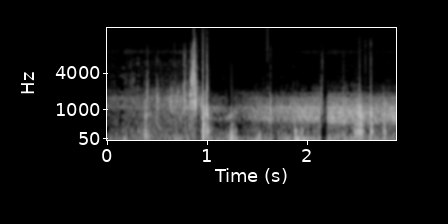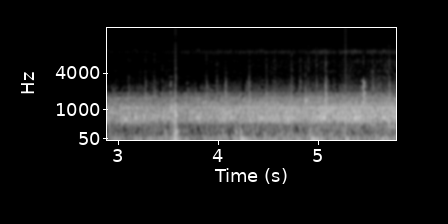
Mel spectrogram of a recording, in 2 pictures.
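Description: A camera plunging into lake water with a short splash about a second in, then the muffled rushing sound of the water heard through the submerged camera, with scattered clicks and ticks, slowly growing louder.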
